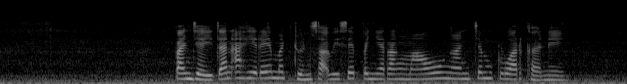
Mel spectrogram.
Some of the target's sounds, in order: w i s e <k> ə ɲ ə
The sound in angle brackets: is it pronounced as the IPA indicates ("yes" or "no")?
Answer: no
